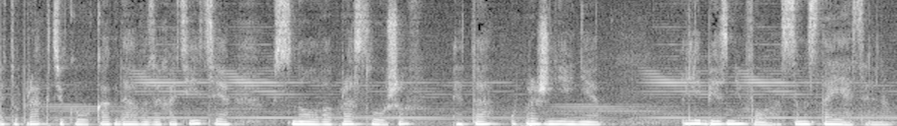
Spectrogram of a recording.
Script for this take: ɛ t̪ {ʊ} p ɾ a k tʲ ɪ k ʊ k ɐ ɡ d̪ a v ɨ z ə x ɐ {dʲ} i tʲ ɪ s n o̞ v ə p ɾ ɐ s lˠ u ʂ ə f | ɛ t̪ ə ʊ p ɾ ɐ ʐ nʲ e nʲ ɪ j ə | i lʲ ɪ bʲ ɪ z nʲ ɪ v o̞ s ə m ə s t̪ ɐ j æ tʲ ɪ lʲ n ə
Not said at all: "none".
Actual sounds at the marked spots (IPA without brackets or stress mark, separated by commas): ʊ, tʲ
